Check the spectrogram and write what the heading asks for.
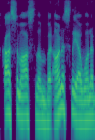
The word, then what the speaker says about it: Aslam: It's Kasim Aslam.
